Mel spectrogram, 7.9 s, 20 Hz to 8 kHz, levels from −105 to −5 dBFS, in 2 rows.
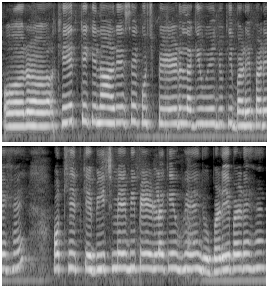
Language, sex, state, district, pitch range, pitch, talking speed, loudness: Hindi, female, Chhattisgarh, Raigarh, 275-305 Hz, 290 Hz, 190 wpm, -26 LUFS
